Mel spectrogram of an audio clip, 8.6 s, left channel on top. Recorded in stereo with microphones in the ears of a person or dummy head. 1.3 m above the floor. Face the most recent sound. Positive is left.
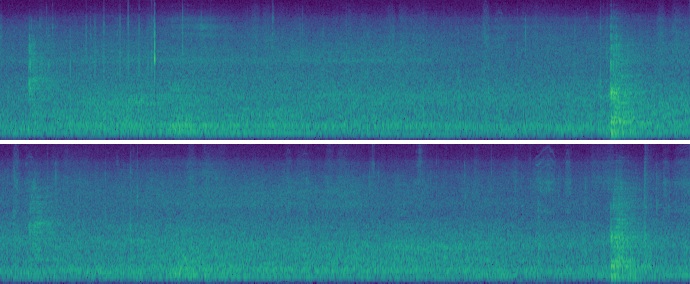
turn(degrees=85)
